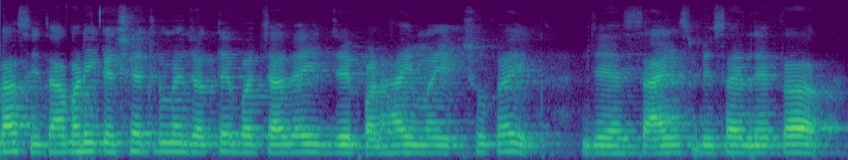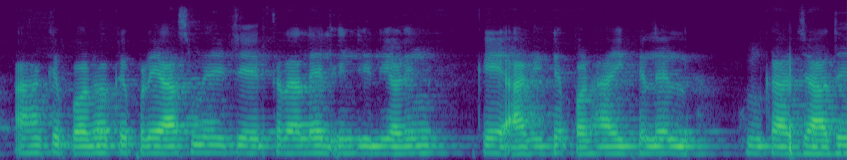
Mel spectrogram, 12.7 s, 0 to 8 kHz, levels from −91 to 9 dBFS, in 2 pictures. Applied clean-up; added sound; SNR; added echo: neural mask model Resemble Enhance denoiser.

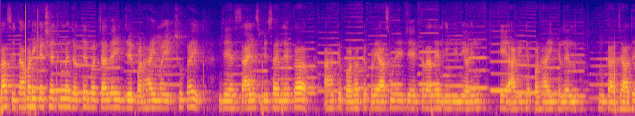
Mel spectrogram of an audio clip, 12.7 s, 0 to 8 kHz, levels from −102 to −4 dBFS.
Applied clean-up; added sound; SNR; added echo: none; Wind instrument, woodwind instrument; 10 dB; none.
